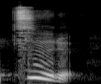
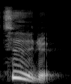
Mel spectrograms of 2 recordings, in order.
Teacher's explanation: You don't say tsuru, you say tsuru with significantly less air coming through it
